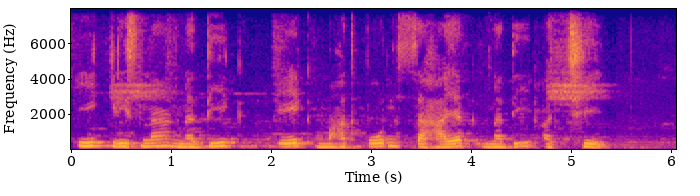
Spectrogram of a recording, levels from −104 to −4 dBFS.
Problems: background sounds at intervals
